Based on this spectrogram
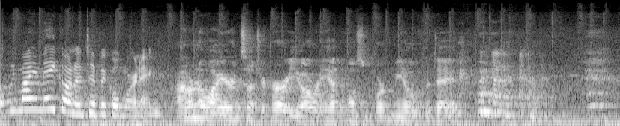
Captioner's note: laughter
